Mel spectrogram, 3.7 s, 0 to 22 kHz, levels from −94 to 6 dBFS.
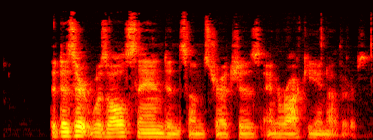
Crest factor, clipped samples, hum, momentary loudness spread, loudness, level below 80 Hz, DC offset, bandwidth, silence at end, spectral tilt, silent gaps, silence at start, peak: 20 dB; under 0.1%; none; 13 LU; -23 LUFS; -60 dBFS; under 0.1%; 16 kHz; 0.05 s; -4 dB/octave; none; 0.5 s; -4 dBFS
